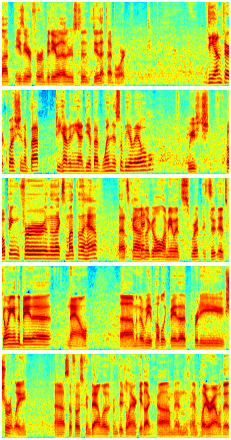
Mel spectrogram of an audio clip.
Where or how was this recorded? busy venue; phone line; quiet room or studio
busy venue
